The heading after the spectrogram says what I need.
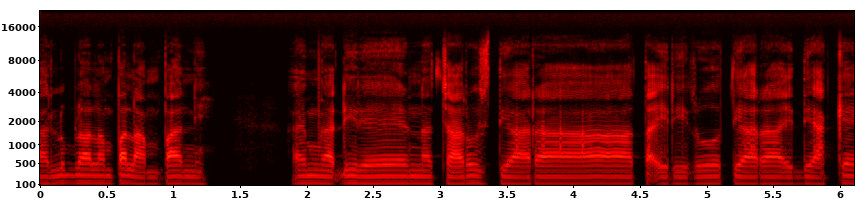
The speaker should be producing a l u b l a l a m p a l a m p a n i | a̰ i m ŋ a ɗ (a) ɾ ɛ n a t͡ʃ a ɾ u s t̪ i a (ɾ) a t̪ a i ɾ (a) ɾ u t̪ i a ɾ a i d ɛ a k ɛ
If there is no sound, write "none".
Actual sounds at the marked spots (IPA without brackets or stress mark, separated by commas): i, ɾ, i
